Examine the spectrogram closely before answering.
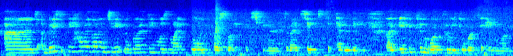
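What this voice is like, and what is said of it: Vincentian Caribbean accent. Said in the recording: “where this accent is from. I am from the Caribbean island of St. Vincent and the Grenadines originally ... so there's not a British accent.”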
